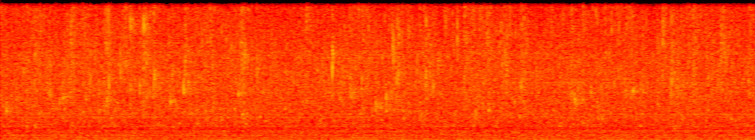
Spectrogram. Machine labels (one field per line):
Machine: pump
